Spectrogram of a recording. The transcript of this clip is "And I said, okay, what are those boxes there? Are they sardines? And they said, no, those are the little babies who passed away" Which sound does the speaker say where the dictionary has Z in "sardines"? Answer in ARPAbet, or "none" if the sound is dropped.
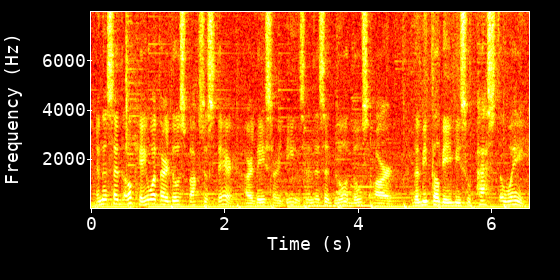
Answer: S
